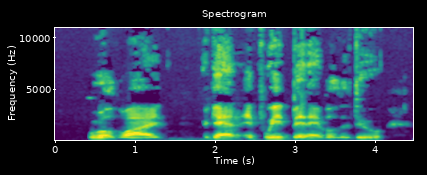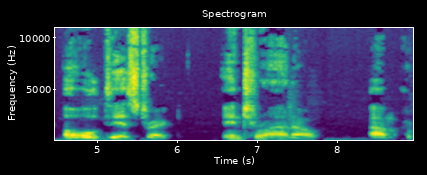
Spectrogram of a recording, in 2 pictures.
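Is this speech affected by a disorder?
Yes: ALS; probably hereditary, father and uncle died of ALS; right hand not working; voice very hoarse.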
